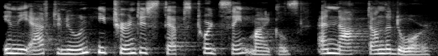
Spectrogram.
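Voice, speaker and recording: A woman's voice: medium pitch, normal speed. A woman narrator reading scripted storybook narration for a radio play.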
